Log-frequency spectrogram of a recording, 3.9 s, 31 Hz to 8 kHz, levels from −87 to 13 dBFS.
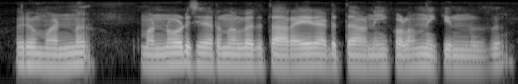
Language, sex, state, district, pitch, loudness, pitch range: Malayalam, male, Kerala, Kollam, 110 Hz, -18 LUFS, 105-115 Hz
